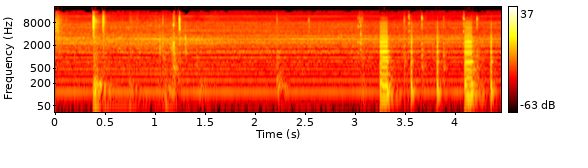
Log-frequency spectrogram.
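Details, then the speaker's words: Asteroids arcade PCB being tested with a coin-up and game start: a steady mains hum with sharp irregular clicks/pops where the fire sound should be. The fire sound is missing and the board's fire sound circuit is faulty. "we're missing fire. Hear the click. We are missing fire."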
